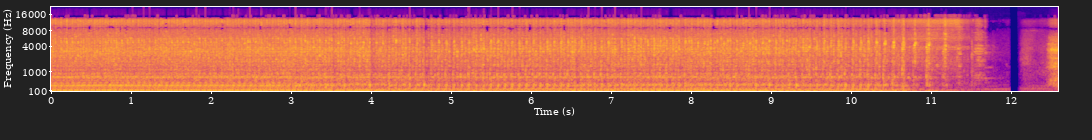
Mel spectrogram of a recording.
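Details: Old Ford truck, clogged fuel line replaced with rubber line: first start, a strong, steady low rumble with an even fast beat, running smoothly before cutting off. Runs on its own.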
